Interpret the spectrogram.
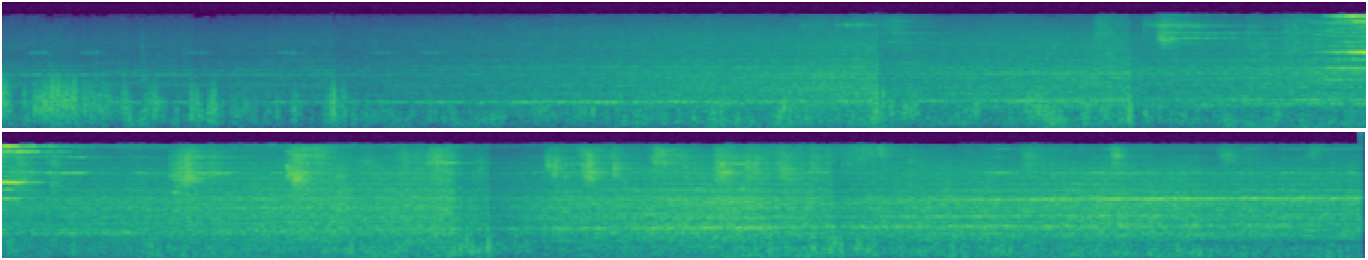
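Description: NJ Transit Arrow III electric multiple-unit commuter train pulling away and accelerating past, with a steady rumble of wheels on the rails, scattered clicks from the track, and a faint tone that rises slowly as it picks up speed. Wind buffets the microphone.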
